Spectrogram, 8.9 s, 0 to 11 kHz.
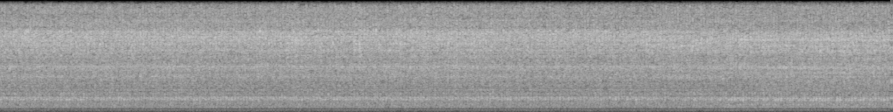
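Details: Toyota 2ZZ-GE engine with an induction kit causing the intake hiss: smooth, even engine note holding steady, no knocks or ticks; normal running.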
